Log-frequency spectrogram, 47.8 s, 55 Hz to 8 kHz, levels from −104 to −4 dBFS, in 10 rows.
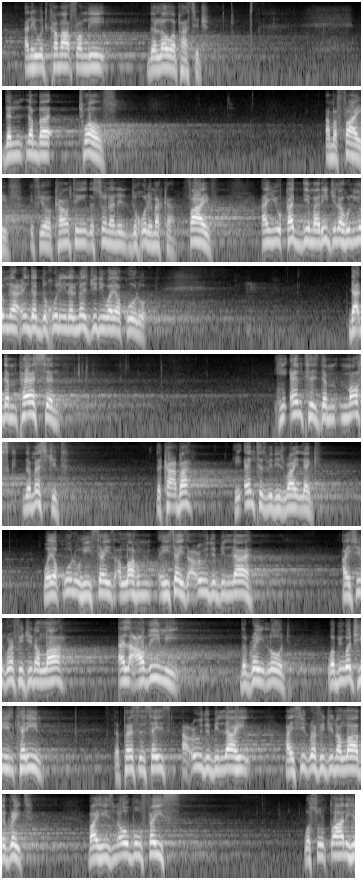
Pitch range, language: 170-205 Hz, English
